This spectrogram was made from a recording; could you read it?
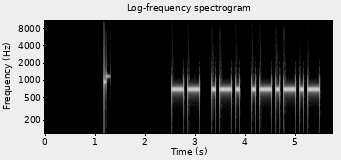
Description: Morse code, heard as a keyed tone, about 15 wpm, 700 Hz. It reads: MR.
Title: Pangram Challenge v2 - 15wpm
